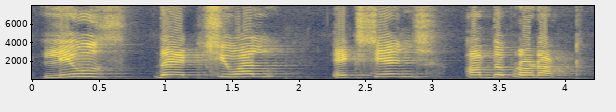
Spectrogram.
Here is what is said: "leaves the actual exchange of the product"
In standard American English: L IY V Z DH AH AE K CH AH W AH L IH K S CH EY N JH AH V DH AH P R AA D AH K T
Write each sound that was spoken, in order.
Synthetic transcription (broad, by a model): L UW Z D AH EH K CH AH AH L IH K S CH EY N JH AH V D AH P R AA D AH K T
